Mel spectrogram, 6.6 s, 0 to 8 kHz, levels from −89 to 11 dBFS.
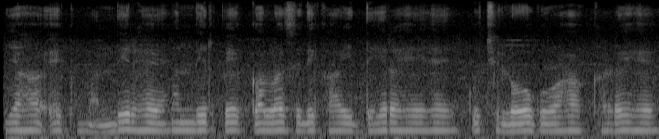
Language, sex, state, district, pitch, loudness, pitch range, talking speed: Hindi, male, Maharashtra, Nagpur, 125 Hz, -37 LUFS, 120-125 Hz, 145 wpm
